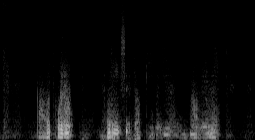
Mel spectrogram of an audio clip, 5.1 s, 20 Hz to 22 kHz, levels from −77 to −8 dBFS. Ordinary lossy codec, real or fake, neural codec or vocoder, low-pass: none; fake; codec, 44.1 kHz, 0.9 kbps, DAC; none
